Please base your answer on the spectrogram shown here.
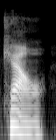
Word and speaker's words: เขา: Pronounced like cow, as in the animal.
